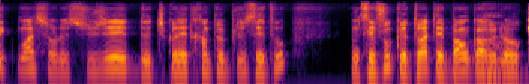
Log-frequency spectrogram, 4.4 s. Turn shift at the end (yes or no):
no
